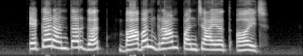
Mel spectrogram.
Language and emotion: Maithili, neutral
